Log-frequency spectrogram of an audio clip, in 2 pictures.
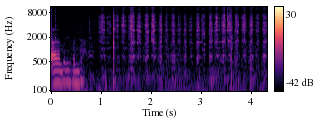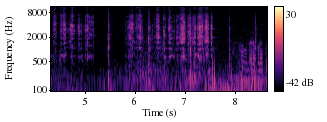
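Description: A metal blade scrapes rapidly against a wooden boat hull.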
